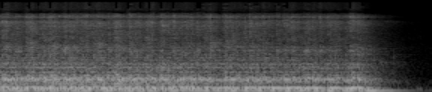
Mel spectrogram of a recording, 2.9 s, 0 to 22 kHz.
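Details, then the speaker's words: 1997 Champion bass boat outboard after battery hookup: catches on the key and runs a couple of seconds with even, steady low rumble before shutting off; clean start. "So we're gonna maybe just run it for like, I don't know, a couple seconds just to make sure it works."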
